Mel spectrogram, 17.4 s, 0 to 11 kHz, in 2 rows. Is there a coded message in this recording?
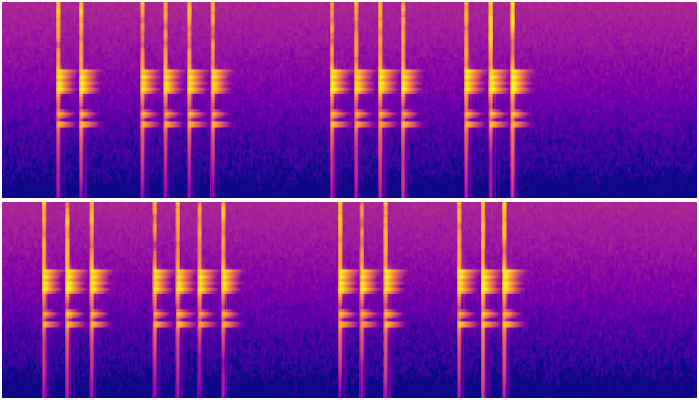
Yes: tap code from 0.7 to 15.3 s, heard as taps on a metal pipe, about 3 knocks a second. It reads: IS ON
